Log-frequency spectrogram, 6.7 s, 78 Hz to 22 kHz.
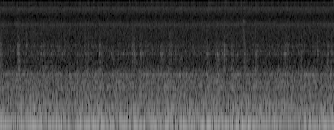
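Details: Navien NCB-240 boiler recorded Feb 3, 2020, three days after a Jan 31 service: steady low droning roar with faint whir on top, constant throughout; combustion fan loud, cause not evident.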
